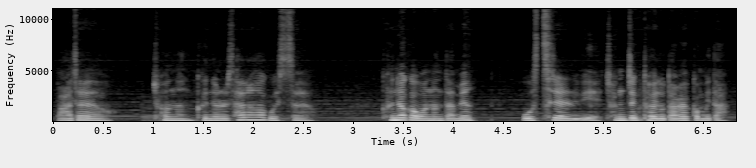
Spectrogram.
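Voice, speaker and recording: A woman's voice: on the low side, fairly even intonation, a little fast, a little mellow, soft background music, natural voice. Woman reading as an earnest, lovestruck young man. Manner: earnest, emotional.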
